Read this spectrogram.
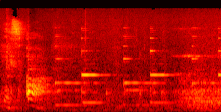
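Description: An elevator chime rings out in a short series of clear tones.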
